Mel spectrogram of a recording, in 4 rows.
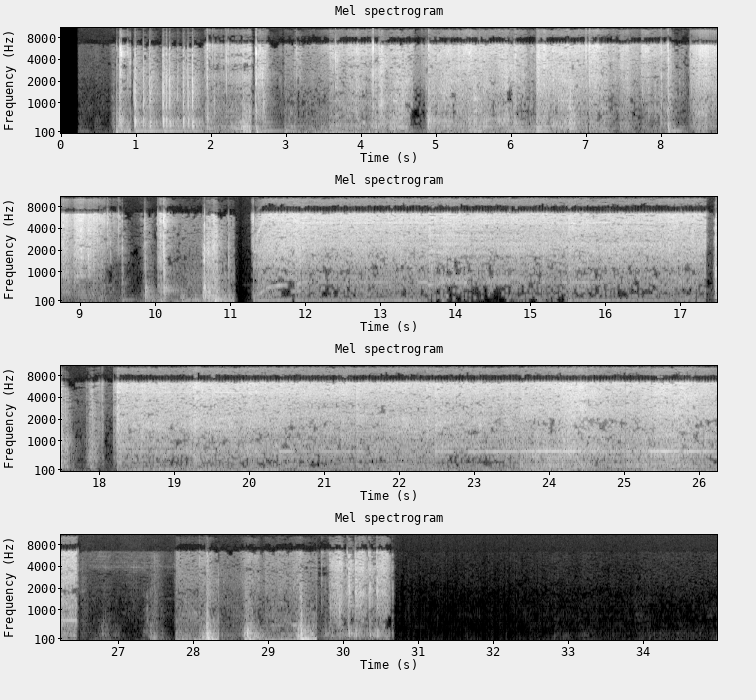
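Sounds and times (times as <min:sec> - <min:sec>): vacuum cleaner running: 0:11.3 - 0:17.4, 0:18.2 - 0:26.5.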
